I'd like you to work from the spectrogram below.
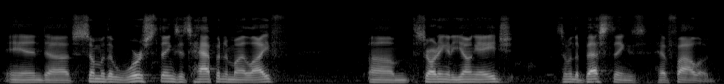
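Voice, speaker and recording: Earnest rambling basketball coach at a press conference. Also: male voice, lowish voice, normal speed, a bit bright, clean tone. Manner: earnest, rambling, many fillers and restarts. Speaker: college basketball head coach.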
